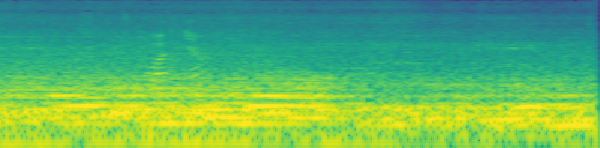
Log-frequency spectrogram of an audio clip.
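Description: A loud steady low hum with shifting pitched tones, and a woman's brief 'oh' about a second in.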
